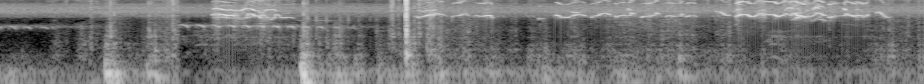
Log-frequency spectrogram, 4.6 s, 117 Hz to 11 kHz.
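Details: Common myna at the nest with nestlings on day 8, where a parent calls its mate out of the nest; short high wavering squeals come in bursts over sharp knocks and rustling.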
